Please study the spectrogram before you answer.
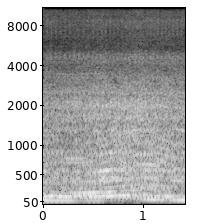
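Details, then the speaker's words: Warm Buick Grand National petrol engine after the bottom-end fix, idling smoothly after about 3 minutes of running: no rod knock at the rpm where it previously knocked. Old-school GM injectors tick lightly, with perhaps slight valve train noise. "Perfect. So, it would rod knock right around there. Oh, yeah. You can hear these old school GM injectors clicking away a little bit."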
